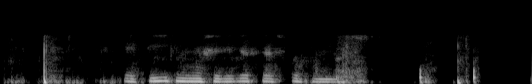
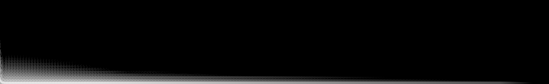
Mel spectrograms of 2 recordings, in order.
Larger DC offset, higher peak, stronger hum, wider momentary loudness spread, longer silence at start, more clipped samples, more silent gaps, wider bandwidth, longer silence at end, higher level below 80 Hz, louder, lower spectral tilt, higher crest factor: neither; second, -8 dBFS vs -2 dBFS; neither; about the same, 21 LU vs 22 LU; about the same, 0.1 s vs 0 s; neither; first, 3.83-4.13 s vs none; first, 4.1 kHz vs 0.7 kHz; second, 0.55 s vs 2.05 s; second, -44 dBFS vs -14 dBFS; second, -29 LUFS vs -13 LUFS; second, -12.5 dB/octave vs -19 dB/octave; first, 20 dB vs 12 dB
